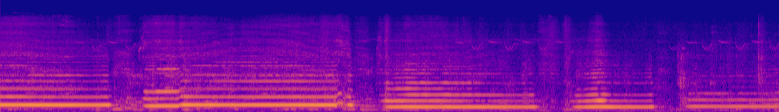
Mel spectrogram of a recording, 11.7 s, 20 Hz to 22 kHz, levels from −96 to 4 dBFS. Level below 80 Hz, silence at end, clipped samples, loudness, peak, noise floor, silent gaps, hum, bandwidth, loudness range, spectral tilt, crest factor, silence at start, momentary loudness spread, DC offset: -70 dBFS; 0 s; under 0.1%; -30 LUFS; -18 dBFS; -53 dBFS; none; none; 10 kHz; 7 LU; -7.5 dB/octave; 12 dB; 0 s; 14 LU; under 0.1%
